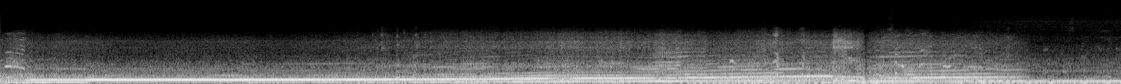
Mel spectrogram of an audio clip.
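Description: A car engine roars loudly and rises in pitch as it speeds up.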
